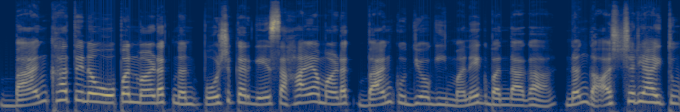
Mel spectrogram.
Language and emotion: Kannada, surprised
